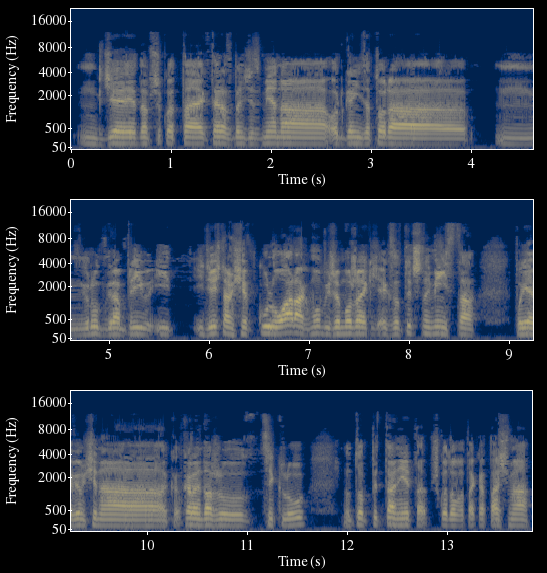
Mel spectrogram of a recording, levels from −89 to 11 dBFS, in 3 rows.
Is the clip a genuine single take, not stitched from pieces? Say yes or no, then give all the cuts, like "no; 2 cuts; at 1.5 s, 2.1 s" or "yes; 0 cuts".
no; 2 cuts; at 10.3 s, 12.6 s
